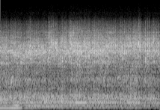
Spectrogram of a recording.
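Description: An aircraft engine roars steadily at high revs with the throttle opened wide, a dense, buzzing drone with strong low harmonics that holds constant for a few seconds before easing slightly at the end.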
